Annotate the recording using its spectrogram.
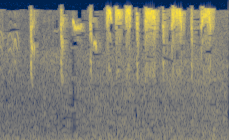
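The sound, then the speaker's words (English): A Millerbird, a Hawaiian songbird, sings a rapid run of high, bright chirps and trills, clear over a low background hiss, with no talking. “Yet, a new and hopeful chapter is being written with songbirds called Miller Birds.”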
